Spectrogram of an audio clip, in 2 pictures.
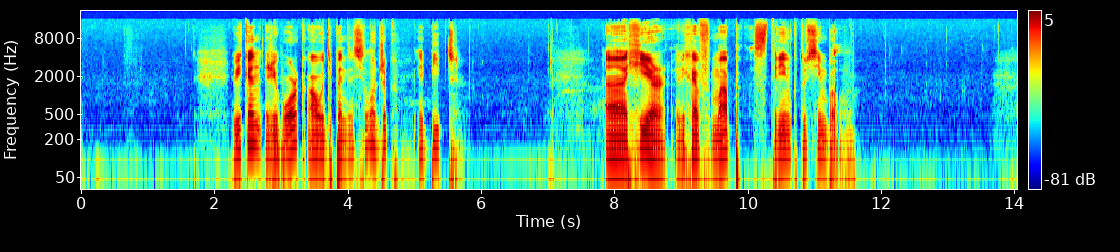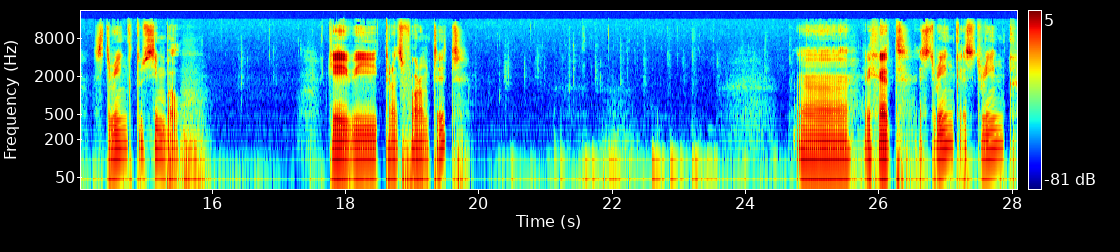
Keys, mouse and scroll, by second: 3.2 click, 3.7 scroll up 1, 4.9 scroll down 1, 6.7-8.1 scroll down 1, 8.1 click, 21.1 click, 21.7 ctrl+n, 21.9 ctrl+b, 22.6 ctrl+b, 22.8 ctrl+b, 23.2 ctrl+e.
